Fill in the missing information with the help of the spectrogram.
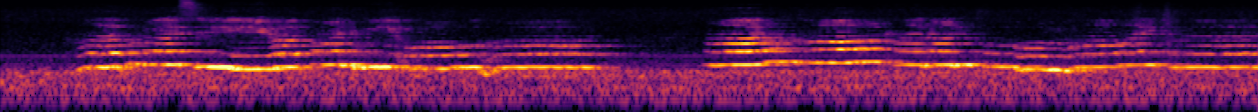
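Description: A woman's voice chanting unaccompanied plainsong, a single melodic line moving in small steps. It comes in two phrases, with a short break about six seconds in.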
